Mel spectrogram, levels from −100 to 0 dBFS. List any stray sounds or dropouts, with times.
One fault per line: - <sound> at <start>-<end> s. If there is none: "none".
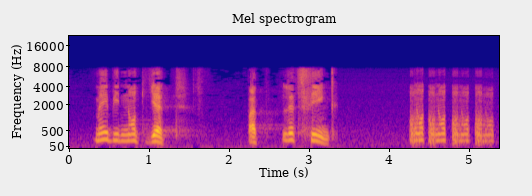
- laugh at 4.3-5.3 s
